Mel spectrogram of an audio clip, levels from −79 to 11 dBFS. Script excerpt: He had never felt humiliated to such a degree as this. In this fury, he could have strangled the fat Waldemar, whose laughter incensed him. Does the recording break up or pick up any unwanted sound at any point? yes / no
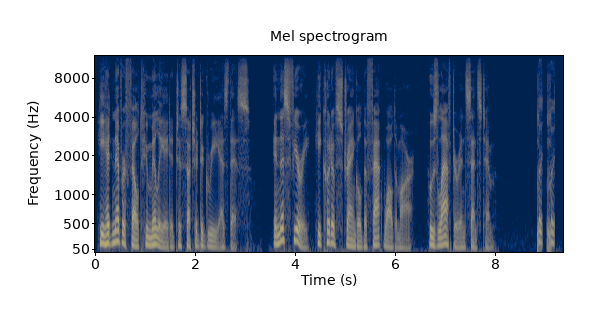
yes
